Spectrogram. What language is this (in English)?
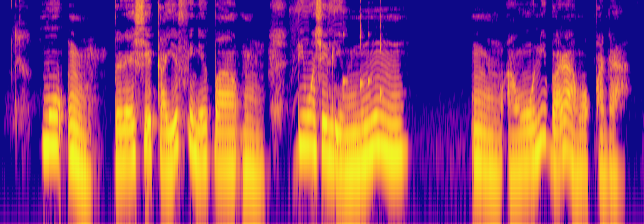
Yoruba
